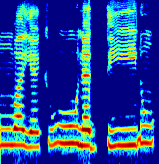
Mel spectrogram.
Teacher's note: لام یہاں پہ لام شمسی ہے، اس کو ہم ظاہر نہیں کریں گے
